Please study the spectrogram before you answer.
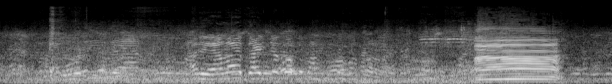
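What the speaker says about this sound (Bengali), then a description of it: "গাভী বাছুর আমরা দেখছিলাম এখানে।" A cow lets out one loud, drawn-out moo near the end, over a background of murmuring voices and crowd chatter at a cattle market in Aftabganj, Dinajpur, where cows and calves are for sale.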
